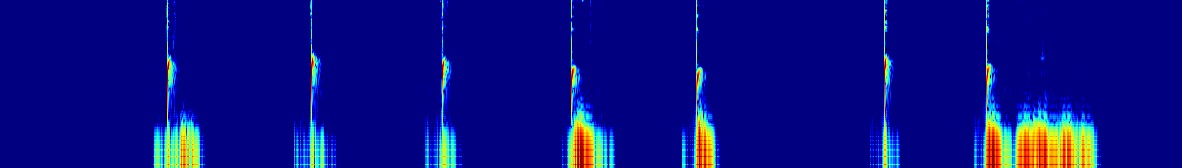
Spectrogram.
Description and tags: for cartoon , good Recording and Editing:)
